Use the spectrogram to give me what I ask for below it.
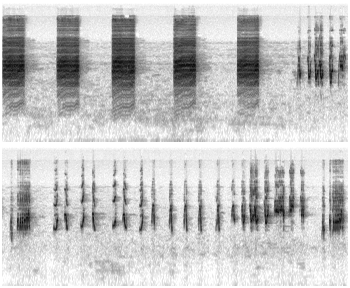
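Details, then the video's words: Long-tailed shrike lure song for training birds: five loud harsh buzzy bursts about a second apart, followed by a long rapid stream of varied clipped chirps and twittering notes. "BURUNG CENDET GACOR TOET-TOET, PANCINGAN AMPUH SAAT INI"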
